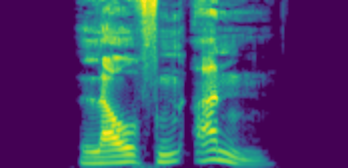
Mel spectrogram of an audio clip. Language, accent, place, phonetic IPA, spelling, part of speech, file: German, Germany, Berlin, [ˌlaʊ̯fn̩ ˈan], laufen an, verb, De-laufen an.ogg
- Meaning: inflection of anlaufen: 1. first/third-person plural present 2. first/third-person plural subjunctive I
